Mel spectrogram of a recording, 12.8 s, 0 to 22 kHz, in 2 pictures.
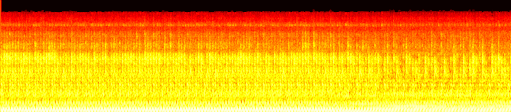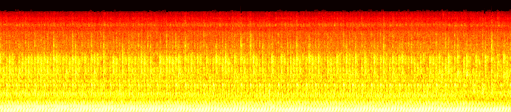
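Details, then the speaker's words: Bobcat CT2025 compact tractor diesel, first start after six months of freezing, snowy outdoor storage under a tarp with anti-gel and a battery tender; starts right up, loud even clatter settling to a steady lower idle; normal. "not bad we heard it six months or certainly freezing weather snowed on it a few times started right up no issues at all"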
